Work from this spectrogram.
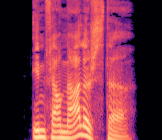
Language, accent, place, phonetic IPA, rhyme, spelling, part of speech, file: German, Germany, Berlin, [ɪnfɛʁˈnaːlɪʃstɐ], -aːlɪʃstɐ, infernalischster, adjective, De-infernalischster.ogg
- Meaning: inflection of infernalisch: 1. strong/mixed nominative masculine singular superlative degree 2. strong genitive/dative feminine singular superlative degree 3. strong genitive plural superlative degree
